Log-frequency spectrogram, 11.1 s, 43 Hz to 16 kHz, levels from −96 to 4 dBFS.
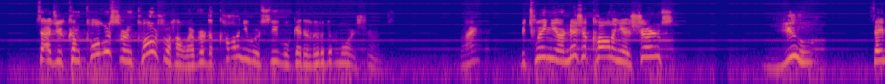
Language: English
